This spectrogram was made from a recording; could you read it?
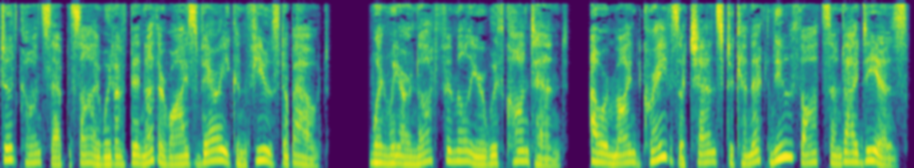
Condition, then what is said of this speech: None; typical speech.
